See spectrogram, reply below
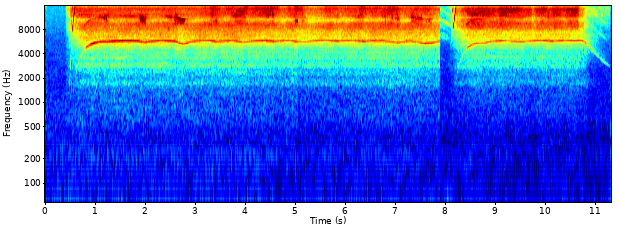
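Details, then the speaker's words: Pulpotomy demonstration on primary tooth 75 in a training model: high-pitched steady whine of a high-speed dental drill in two runs, briefly stopping, as a straight fissure bur enlarges the access cavity. "After this, we exchange this round burr with the straight fissure burr for enlarging the access cavity."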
